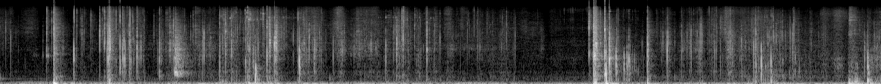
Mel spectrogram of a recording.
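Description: Blue-dyed, reformed gym chalk pieces, solid and brittle, are squeezed and crumbled by both hands in a bucket, breaking into small crispy chunks and dust. The sound is a dense run of crisp, glassy crackles and snaps with a faint low hum underneath. Sharper, louder cracks stand out near the start, around the sixth second and again at the end.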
